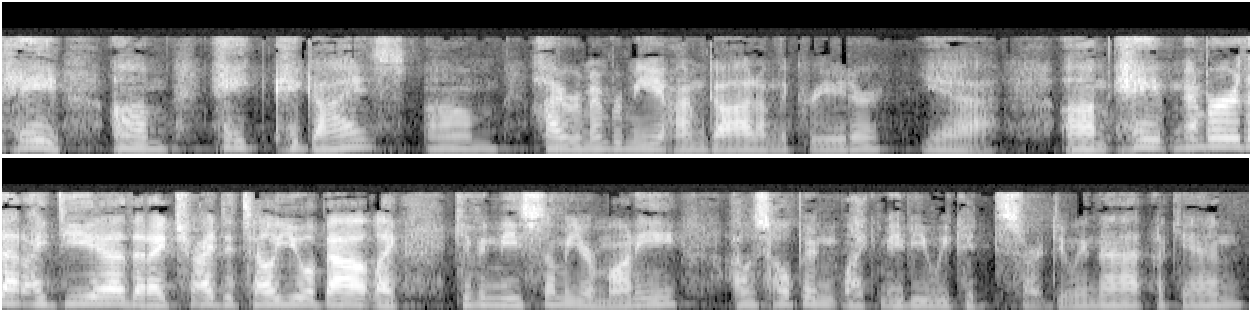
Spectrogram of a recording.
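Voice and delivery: soft, shy, timid voice. Speaker acts out what God does not sound like, timid, shy God voice. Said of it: "God is not timid. God is not shy".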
